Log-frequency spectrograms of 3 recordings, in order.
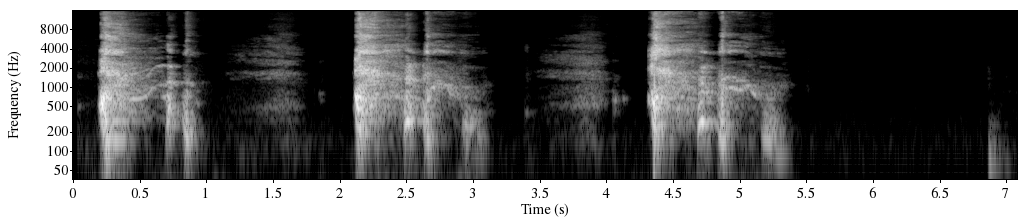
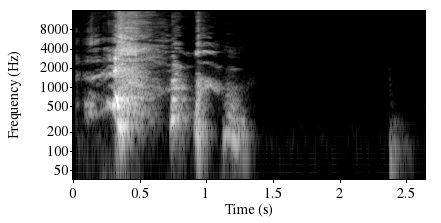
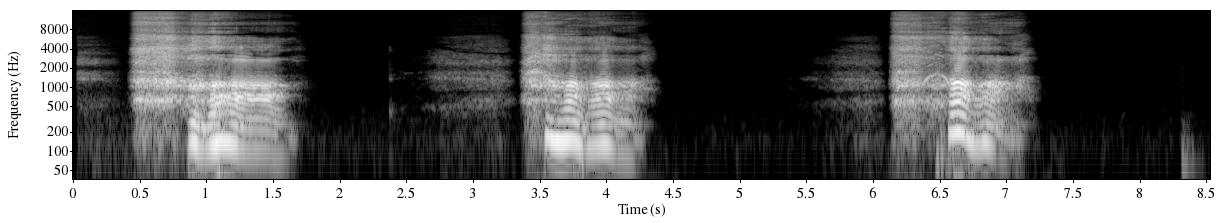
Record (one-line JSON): {"three_cough_length": "7.1 s", "three_cough_amplitude": 32768, "three_cough_signal_mean_std_ratio": 0.33, "cough_length": "2.6 s", "cough_amplitude": 32768, "cough_signal_mean_std_ratio": 0.29, "exhalation_length": "8.5 s", "exhalation_amplitude": 32766, "exhalation_signal_mean_std_ratio": 0.44, "survey_phase": "beta (2021-08-13 to 2022-03-07)", "age": "65+", "gender": "Male", "wearing_mask": "No", "symptom_cough_any": true, "symptom_runny_or_blocked_nose": true, "symptom_onset": "3 days", "smoker_status": "Never smoked", "respiratory_condition_asthma": false, "respiratory_condition_other": false, "recruitment_source": "Test and Trace", "submission_delay": "1 day", "covid_test_result": "Negative", "covid_test_method": "RT-qPCR"}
